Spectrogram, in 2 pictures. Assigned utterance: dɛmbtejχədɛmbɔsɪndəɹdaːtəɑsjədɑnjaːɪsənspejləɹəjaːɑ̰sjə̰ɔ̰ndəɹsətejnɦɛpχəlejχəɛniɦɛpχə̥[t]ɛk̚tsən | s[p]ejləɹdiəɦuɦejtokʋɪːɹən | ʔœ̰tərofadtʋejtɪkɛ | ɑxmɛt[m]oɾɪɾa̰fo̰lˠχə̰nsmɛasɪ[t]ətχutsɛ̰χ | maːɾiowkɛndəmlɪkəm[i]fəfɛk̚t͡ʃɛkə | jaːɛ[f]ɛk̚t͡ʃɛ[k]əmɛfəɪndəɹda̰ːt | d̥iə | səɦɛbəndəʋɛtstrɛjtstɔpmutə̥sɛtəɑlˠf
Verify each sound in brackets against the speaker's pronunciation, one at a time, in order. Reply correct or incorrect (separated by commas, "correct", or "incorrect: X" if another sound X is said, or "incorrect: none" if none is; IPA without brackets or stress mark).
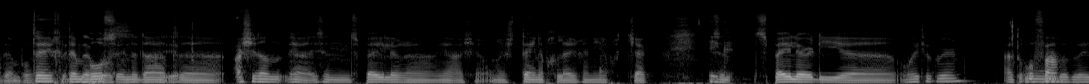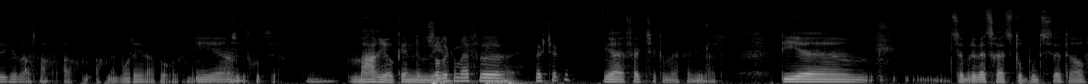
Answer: incorrect: t͡ʃ, correct, correct, incorrect: k, incorrect: ɛ, correct, correct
